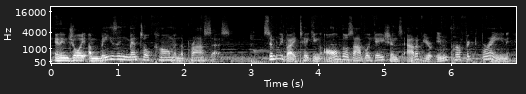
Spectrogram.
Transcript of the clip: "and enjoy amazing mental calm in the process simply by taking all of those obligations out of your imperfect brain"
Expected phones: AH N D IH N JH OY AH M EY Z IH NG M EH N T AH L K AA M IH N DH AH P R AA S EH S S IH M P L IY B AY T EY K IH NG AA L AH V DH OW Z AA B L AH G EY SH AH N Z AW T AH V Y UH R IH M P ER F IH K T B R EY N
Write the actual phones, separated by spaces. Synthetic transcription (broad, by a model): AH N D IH N JH OY AH M EY Z IH NG M EH N T L K AA M IH N DH AH P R AA S EH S S IH M P L IY B AY T EY K IH NG AA L AH V DH OW Z AA B L AH G EY SH AH N Z AW T AH V Y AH R IH M P ER F IH K T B R EY N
